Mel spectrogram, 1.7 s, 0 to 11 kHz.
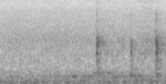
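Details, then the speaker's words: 2014–2017 Subaru Crosstrek rear wheel after new hub bearing install: faint light ticks about three per two seconds as the hub turns; suspected rubbing on the dust lip or brake pad touching, unconfirmed; light intermittent ticking at wheel. "Looks like it's rubbing on this lip right here, this dust lip. Yeah. So I'm going to sand it down. Sounds like a brake pad's touching, and that's it."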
